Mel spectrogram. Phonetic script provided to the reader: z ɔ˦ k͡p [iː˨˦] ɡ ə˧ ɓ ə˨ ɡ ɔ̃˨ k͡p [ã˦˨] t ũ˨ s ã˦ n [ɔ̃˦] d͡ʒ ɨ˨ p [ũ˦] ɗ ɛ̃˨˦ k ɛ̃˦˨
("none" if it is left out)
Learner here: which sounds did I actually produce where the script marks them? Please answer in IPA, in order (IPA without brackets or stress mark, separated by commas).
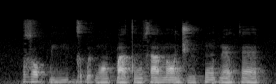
iː˨˦, ã˨, ɔ̃˦, ũ˦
